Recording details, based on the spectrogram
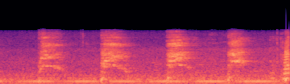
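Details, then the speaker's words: Chubby pug, just in from outside, has a coughing fit of five harsh hacking coughs in quick succession. A vet diagnosed fluid in the lungs and prescribed pills and weight loss. "Buddha just came in from outside so he's having a bad coughin fit poor guy he went to the vet today thankfully it's nothing too serious he has fluid in his lungs because he's a little chubby"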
